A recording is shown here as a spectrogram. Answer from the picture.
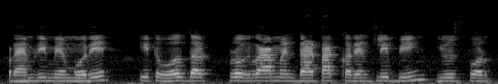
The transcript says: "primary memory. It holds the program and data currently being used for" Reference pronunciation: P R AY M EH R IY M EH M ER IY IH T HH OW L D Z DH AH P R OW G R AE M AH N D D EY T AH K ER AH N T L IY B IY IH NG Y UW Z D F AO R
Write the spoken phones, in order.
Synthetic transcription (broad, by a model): P R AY M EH R IY M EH M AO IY IH T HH OW L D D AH P R OW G R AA M AH N D D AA T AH K ER AH N T L IY B IY NG Y UW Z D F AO R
